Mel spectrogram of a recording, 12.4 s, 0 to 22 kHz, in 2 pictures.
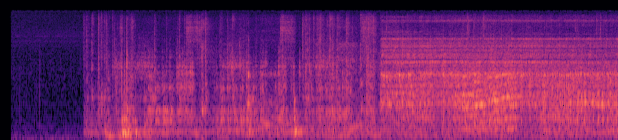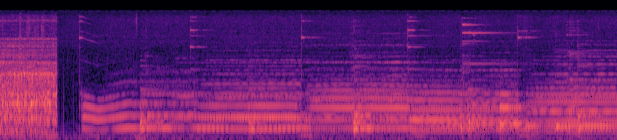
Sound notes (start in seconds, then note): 0.1 record whirring; 5.1 needle scratching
